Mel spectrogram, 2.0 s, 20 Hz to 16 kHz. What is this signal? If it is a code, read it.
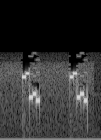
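Five-tone selective call (ZVEI), heard as quick runs of five tones, tones of about 70 ms. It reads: 89231 89231
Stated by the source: Five-tone ZVEI selective call 89241 received by SDR.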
